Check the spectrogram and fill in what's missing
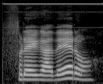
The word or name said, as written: fregadero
